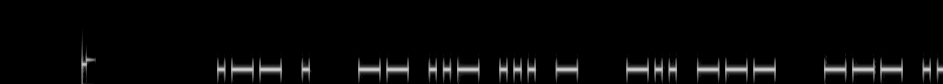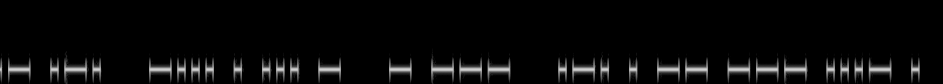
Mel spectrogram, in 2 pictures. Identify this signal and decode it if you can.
Morse code, heard as a keyed tone, about 17 wpm, 700 Hz. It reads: WE MUST DO OUR BEST TO REMOVE
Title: Sentences from Top 1000 Words - Review Part 5 - 17wpm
